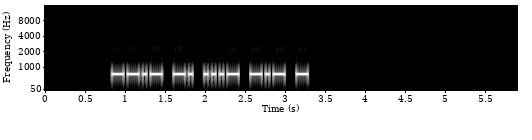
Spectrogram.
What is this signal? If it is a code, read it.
Morse code, heard as a keyed tone, about 25 wpm, 700 Hz. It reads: QNVKT
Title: Code Groups - 5 Letter:Numbers - 25wpm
